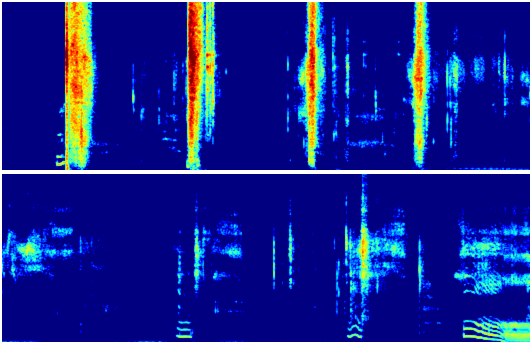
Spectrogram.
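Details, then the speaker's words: Dog having a sneeze attack: four sharp, explosive nasal sneezes about a second apart, then snuffling and a brief whine. "Good, you okay? You having a sneeze attack?"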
